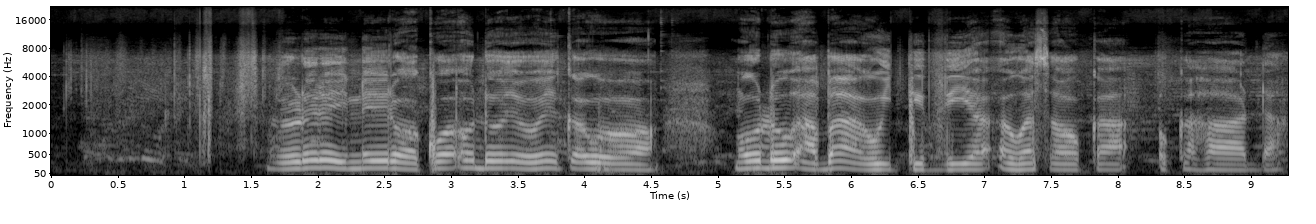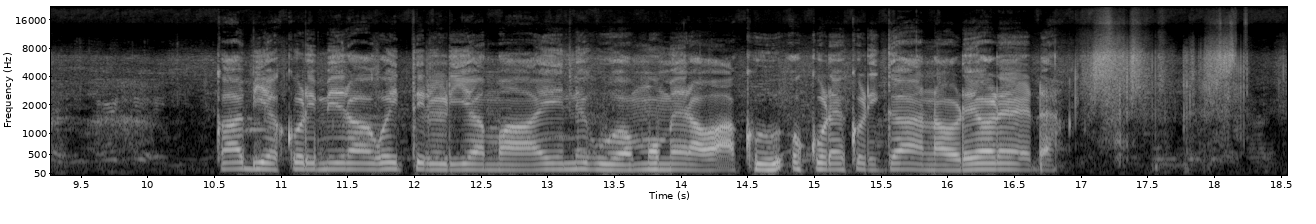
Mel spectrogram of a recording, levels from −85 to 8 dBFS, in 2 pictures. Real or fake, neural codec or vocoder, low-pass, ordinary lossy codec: real; none; none; none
